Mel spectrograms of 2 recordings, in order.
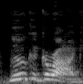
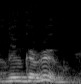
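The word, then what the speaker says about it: loup-garou: Louise solves one puzzle lug gag is a mispronunciation of lugaru translated into English the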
